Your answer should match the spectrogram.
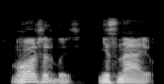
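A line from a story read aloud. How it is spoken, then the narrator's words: Stranger's joyless laugh. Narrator (Russian): невесело засмеялся незнакомец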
